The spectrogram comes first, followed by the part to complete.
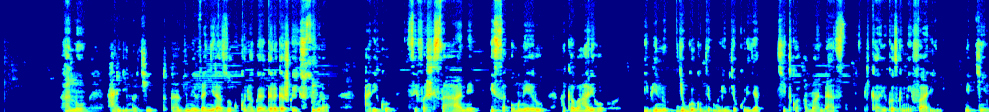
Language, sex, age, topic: Kinyarwanda, male, 18-24, finance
